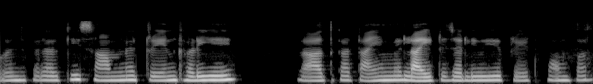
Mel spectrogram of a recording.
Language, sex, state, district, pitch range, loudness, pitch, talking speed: Hindi, female, Chhattisgarh, Korba, 185-200 Hz, -19 LUFS, 190 Hz, 190 wpm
